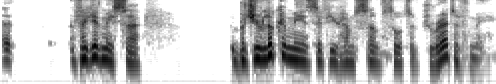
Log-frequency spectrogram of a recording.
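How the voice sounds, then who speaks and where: A nervously chatty, inquisitive Victorian gentleman in an audio play. His voice swings up and down in a dry, close recording, full of polite hesitations and old-fashioned courtesy. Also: a little high, animated, normal speed, husky, no room sound. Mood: unnerved, protesting. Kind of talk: audio drama acting.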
